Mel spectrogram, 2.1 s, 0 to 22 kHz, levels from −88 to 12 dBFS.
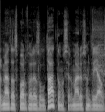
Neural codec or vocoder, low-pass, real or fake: none; 19.8 kHz; real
